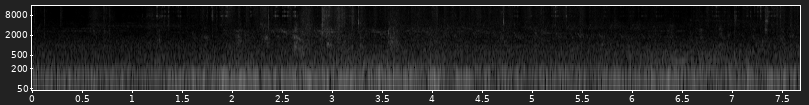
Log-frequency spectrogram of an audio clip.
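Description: Puppy scampering about on grass: soft rustling and scattered light taps, over a steady low hum.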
